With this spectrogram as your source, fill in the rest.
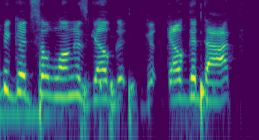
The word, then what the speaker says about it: Gal Gadot: good so long as Gal Gadot, you do pronounce the T. Gal Gadot is, you can look it up online.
